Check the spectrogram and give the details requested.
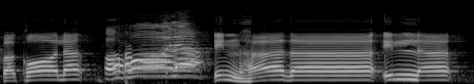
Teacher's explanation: यहाँ मद्दे मुनफसिल है, इसे 2 या 2.5 अलिफ के बराबर खींचेंगे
